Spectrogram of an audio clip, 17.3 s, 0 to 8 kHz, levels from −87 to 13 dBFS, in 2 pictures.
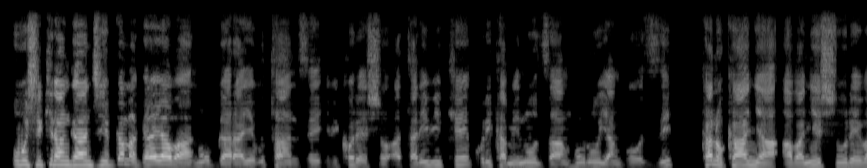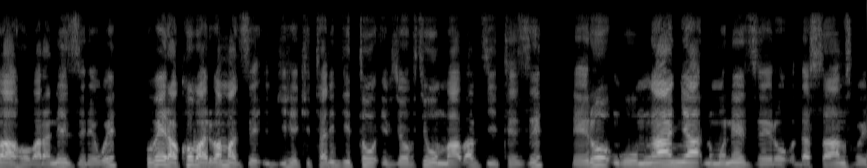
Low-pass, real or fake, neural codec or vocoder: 7.2 kHz; real; none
